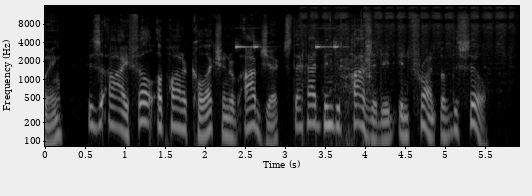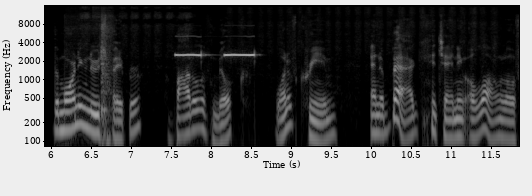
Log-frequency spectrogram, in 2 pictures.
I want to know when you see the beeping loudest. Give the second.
8 s.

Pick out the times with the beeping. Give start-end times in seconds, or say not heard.
2.4-3.7, 7.5-8.6.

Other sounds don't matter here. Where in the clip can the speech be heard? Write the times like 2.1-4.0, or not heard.
0.0-11.8.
